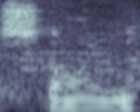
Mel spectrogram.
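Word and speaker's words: Steine: And the area there also, the roadway around there was called the Old Stein, or some people pronounce it the Old Stein.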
